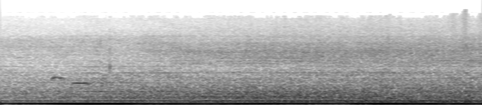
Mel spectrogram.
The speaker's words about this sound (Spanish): Esto es en la base aérea de Río Negro el paso de cada una de estas carrozas.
